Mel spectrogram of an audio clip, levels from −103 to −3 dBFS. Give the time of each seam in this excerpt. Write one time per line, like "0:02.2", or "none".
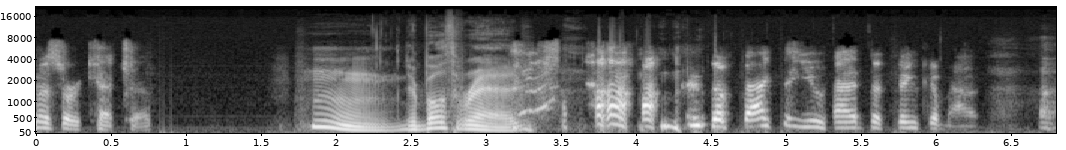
none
